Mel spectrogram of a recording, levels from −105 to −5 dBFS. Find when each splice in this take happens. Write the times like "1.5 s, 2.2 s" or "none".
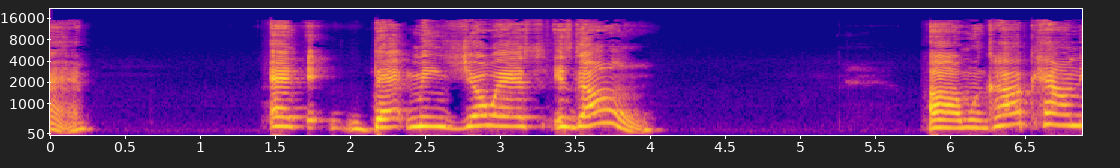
none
